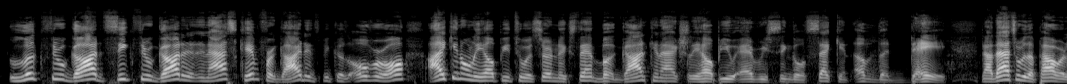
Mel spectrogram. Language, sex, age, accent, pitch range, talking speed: English, male, 20-39, American, 150-210 Hz, 220 wpm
